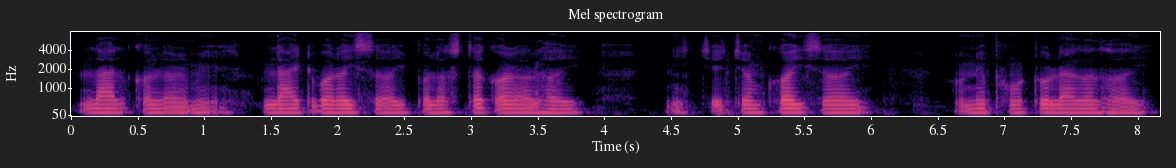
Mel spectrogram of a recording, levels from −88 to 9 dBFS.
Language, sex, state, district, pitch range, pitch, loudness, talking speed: Bajjika, female, Bihar, Vaishali, 125-145 Hz, 140 Hz, -34 LUFS, 115 wpm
